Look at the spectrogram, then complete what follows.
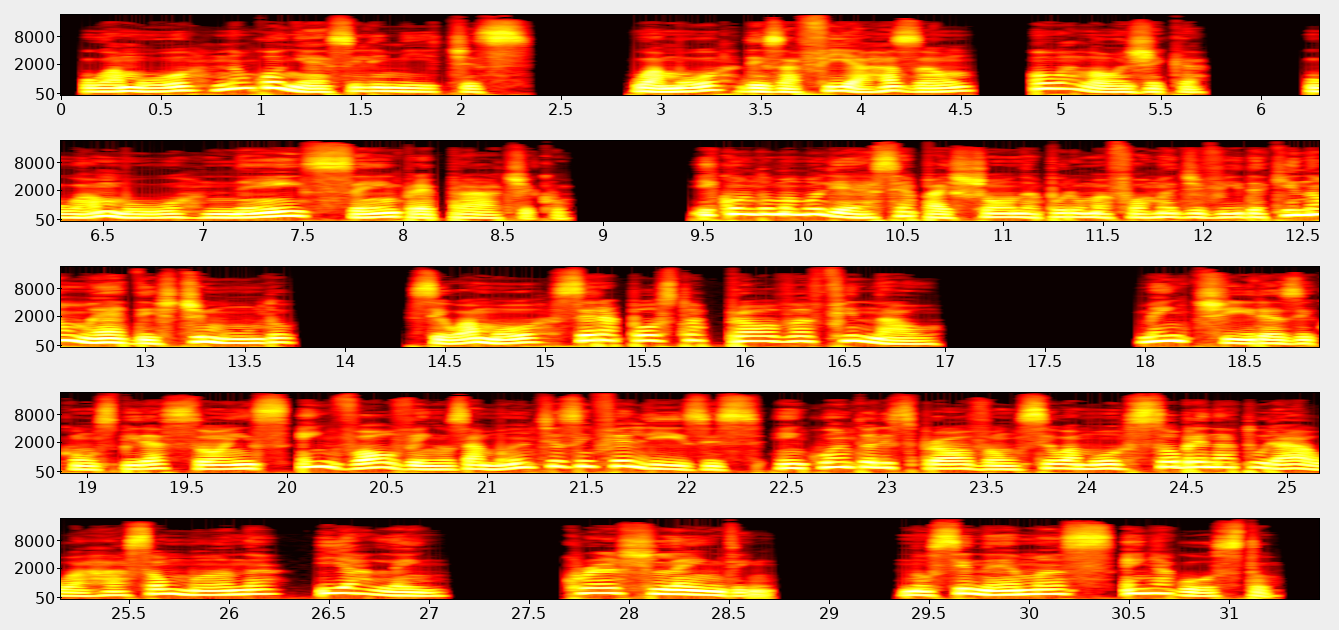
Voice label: portuguese brazilian movie trailers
